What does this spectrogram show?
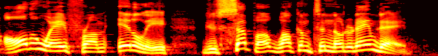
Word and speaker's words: Giuseppe: Giuseppe, welcome to Notre Dame Day. Hi, nice to see you. Thank you for having me. Absolutely. Actually, the pronunciation is Giuseppe.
